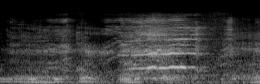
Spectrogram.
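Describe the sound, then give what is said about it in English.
A pig grunts and snuffles repeatedly at Baleham House Rare Breeds Farm in Suffolk, England, with a short, higher-pitched squeal partway through, against a faint outdoor background and no talking. “To find Britain's rarest pig, I went to Baleham House Rare Breeds Farm in Suffolk.”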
